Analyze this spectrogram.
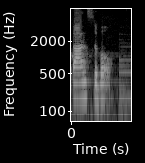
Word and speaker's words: Barnstable: do you say so the town's name it's it's Barnstable but they go barstable and she's like I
